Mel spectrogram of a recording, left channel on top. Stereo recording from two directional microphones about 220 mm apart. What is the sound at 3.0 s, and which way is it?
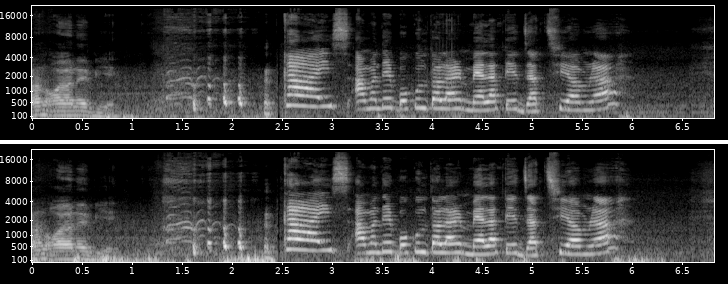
A woman's voice, 10° right (ahead or behind).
